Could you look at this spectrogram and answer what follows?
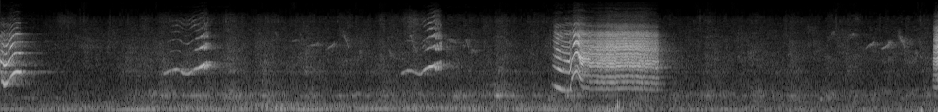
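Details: Alexandrine parakeet of a colour mutation, kept as a pet talker, lets out one long grating screech lasting about a second, amid faint chirps and whistles from other birds.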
